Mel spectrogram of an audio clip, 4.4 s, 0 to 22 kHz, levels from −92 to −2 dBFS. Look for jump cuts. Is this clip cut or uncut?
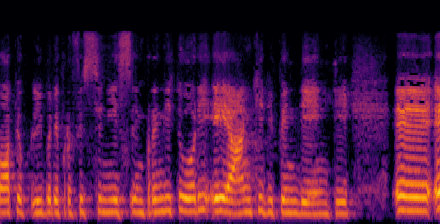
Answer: uncut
